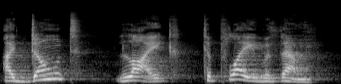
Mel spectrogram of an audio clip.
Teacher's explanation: E eu não falo with e them, porque with termina com esse som de TH e them começa com som de TH. Então esses sons vão se juntar e a gente fala eles só uma vez.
